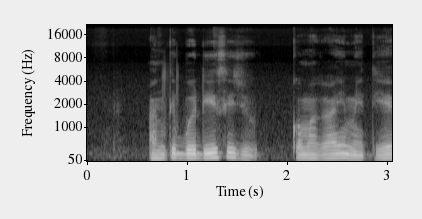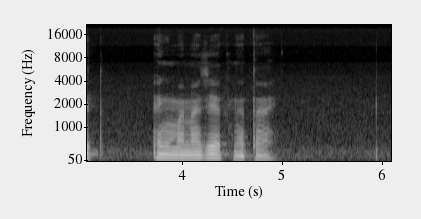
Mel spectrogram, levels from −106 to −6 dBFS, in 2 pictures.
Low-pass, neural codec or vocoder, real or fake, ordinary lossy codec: 19.8 kHz; none; real; none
